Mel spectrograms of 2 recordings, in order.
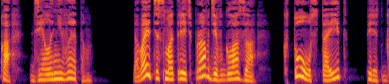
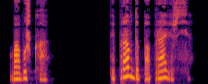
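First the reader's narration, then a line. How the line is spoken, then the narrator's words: Timid question. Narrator (Russian): робко спросила Эльса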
